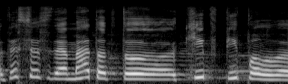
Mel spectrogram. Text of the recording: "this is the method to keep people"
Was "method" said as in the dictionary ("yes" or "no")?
no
